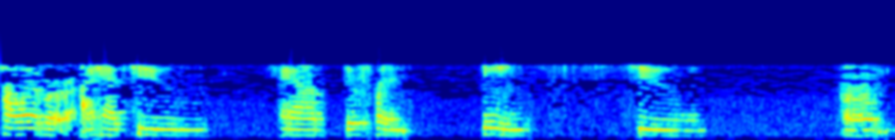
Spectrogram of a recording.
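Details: Adult woman, real stroke survivor, with aphasia and apraxia after a subarachnoid hemorrhage and stroke; she reports sometimes being unable to think of the word; aphasia with apraxia of speech.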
